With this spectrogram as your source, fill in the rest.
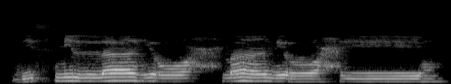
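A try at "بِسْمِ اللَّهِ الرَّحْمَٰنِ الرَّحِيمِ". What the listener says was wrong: Nah, sahih. Seperti itu ya.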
